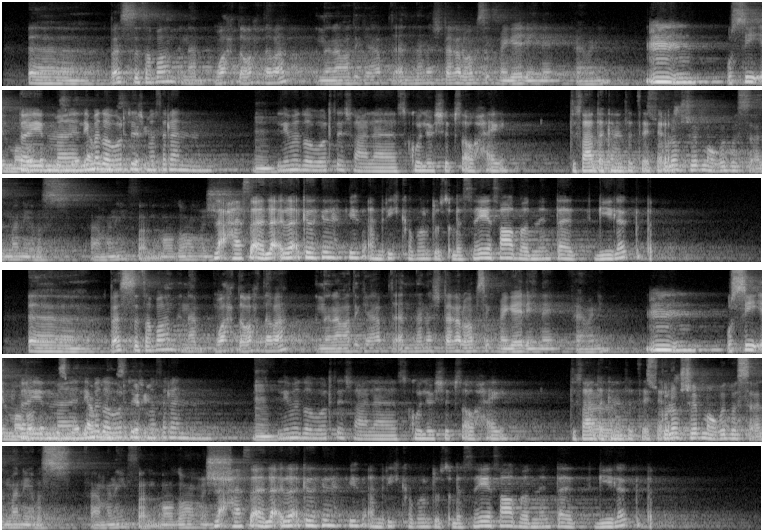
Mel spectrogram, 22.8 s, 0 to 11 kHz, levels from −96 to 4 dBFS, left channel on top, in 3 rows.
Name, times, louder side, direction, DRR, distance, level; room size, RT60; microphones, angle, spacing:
voice 1, 0.3-6.1 7.2-9.1 10.1-10.4 13.4-17.5, right 1 dB, 50° right, 7 dB, 1.3 m, -25 dB
voice 2, 6.4-7.0 7.8-9.7 10.3-12.7 13.3-14.3 17.3-21.7, left 2 dB, 35° left, 14 dB, 0.5 m, -22 dB
24.5 x 24.0 x 8.9 m, 3.0 s
head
